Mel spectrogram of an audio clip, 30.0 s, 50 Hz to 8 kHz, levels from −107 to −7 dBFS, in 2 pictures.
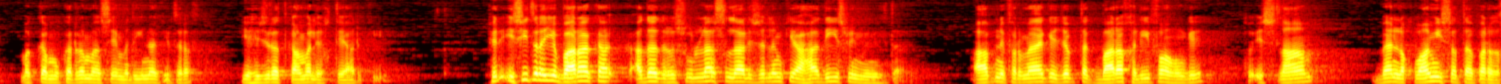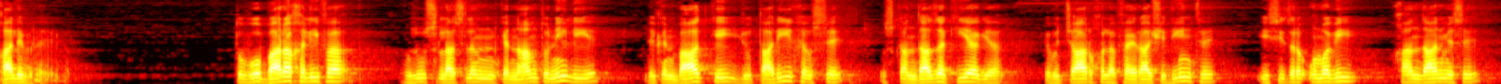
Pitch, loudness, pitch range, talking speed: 135 Hz, -22 LUFS, 125-150 Hz, 180 wpm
